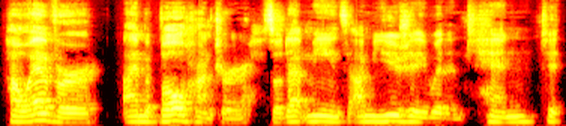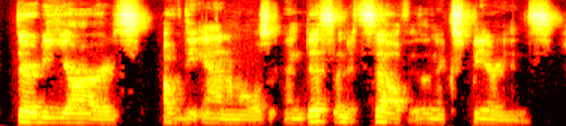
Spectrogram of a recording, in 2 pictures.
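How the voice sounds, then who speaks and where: A man from Germany giving a prepared slide presentation as a graduate student, with deliberate, halting phrasing and pauses. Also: medium pitch, steady tone, rough recording. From Franconia, Germany.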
